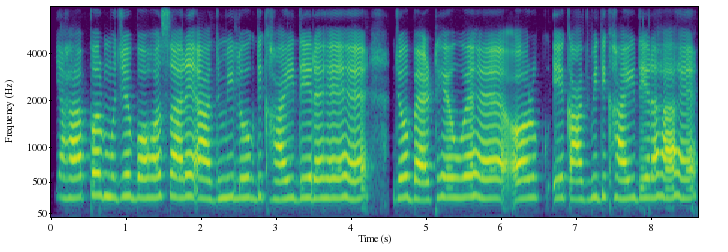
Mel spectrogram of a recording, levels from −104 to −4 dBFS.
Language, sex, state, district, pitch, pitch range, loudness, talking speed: Hindi, female, Punjab, Pathankot, 285 Hz, 275-290 Hz, -15 LUFS, 155 wpm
